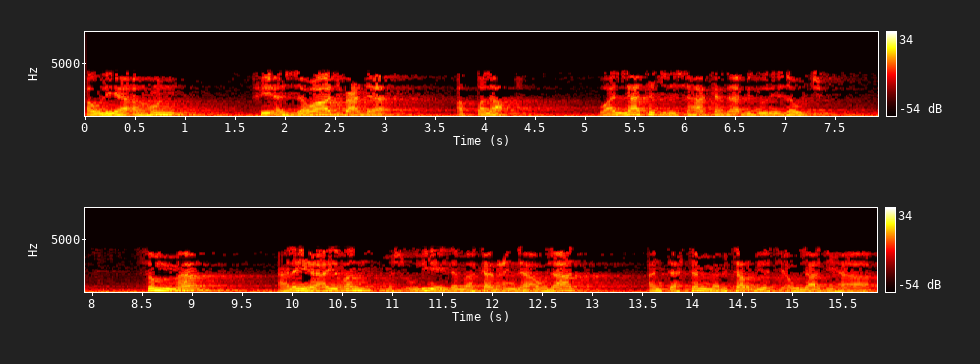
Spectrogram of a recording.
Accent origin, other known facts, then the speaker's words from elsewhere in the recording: Kuwait; والنظام عندنا في الكويت ولله الحمد أن وزارة الأوقاف تلزم المؤذنين بالأذان في الوقت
